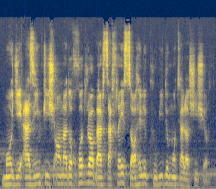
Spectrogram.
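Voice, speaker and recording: Guy reading a story aloud, calm and measured, mid-pitched voice, soft music under it. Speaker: audiobook narrator.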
